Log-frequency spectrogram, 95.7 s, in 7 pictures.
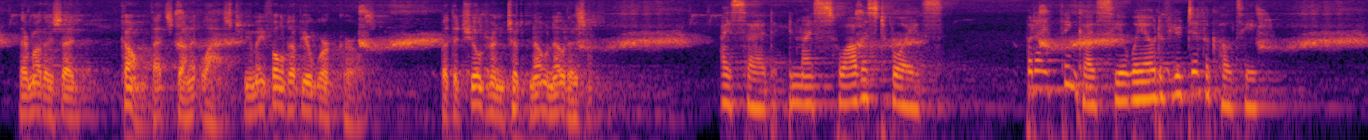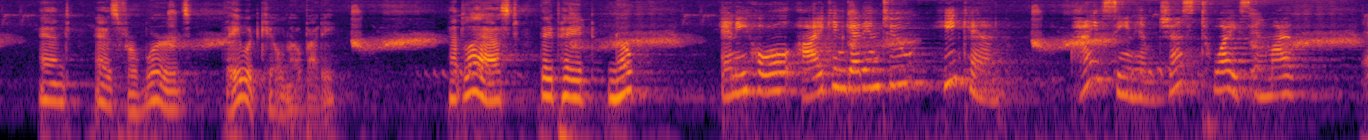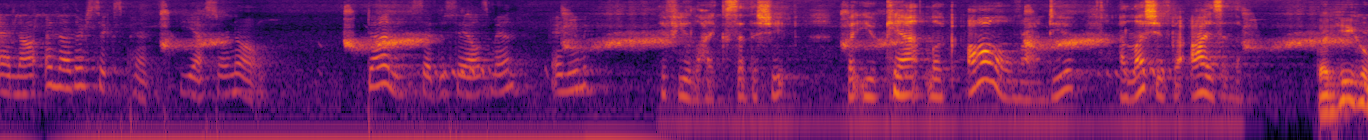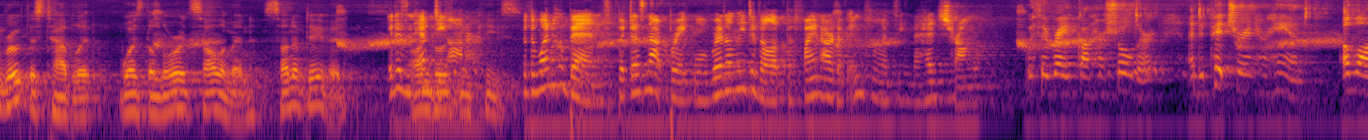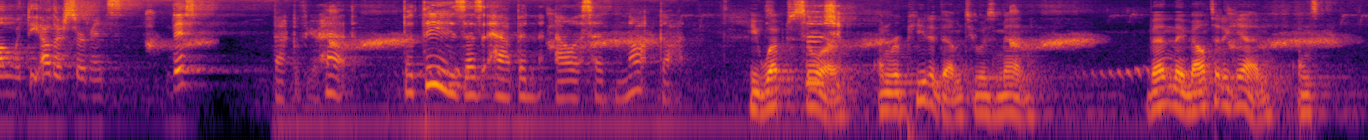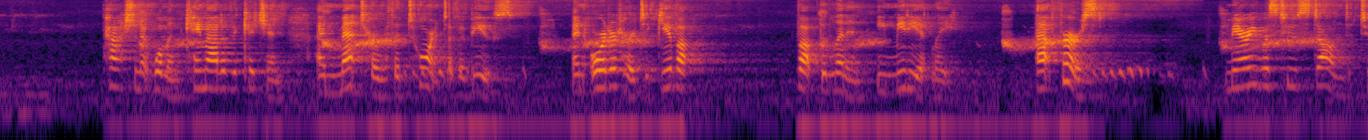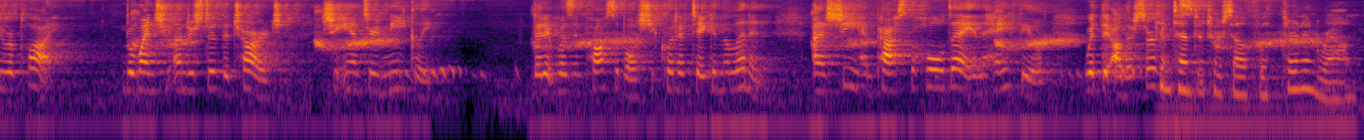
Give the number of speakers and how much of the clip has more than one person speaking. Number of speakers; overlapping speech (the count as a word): nine, about 3%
